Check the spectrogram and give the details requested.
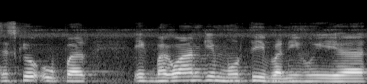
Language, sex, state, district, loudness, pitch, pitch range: Hindi, male, Uttar Pradesh, Lucknow, -13 LUFS, 160 Hz, 145-170 Hz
